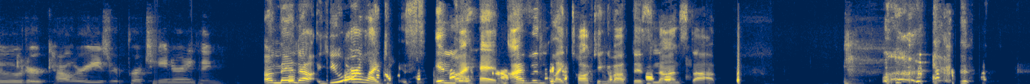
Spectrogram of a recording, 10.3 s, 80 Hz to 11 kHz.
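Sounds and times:
speech: 0:00.5 - 0:07.3, 0:08.4 - 0:10.0
faint trailing throat sound: 0:02.8 - 0:06.8, 0:08.5 - 0:10.0
harsh coughing: 0:08.5 - 0:09.9.

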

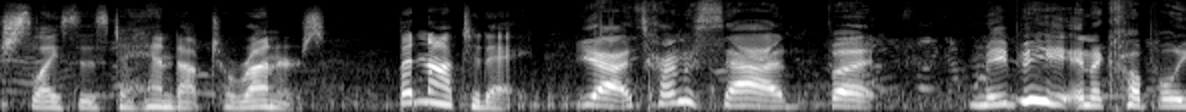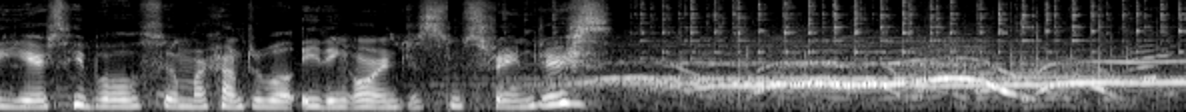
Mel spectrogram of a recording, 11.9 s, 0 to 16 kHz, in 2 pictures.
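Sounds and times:
speech: 0:00.1 - 0:09.4
dense crowd of college spectators screaming and cheering for passing marathon runners: 0:08.7 - 0:11.8.

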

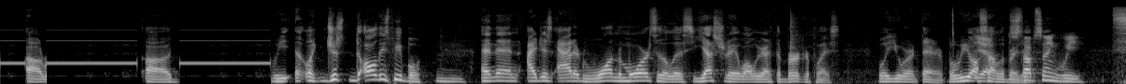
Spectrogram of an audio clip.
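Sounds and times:
high censor bleep tone over spoken names: 0:00.0 - 0:02.7
speech: 0:00.2 - 0:00.6, 0:01.4 - 0:01.9, 0:02.7 - 0:11.2.

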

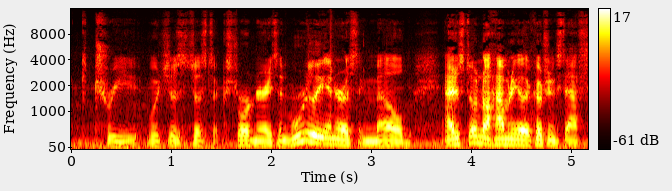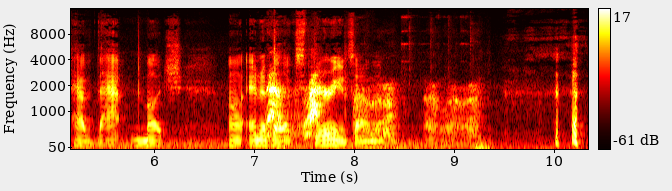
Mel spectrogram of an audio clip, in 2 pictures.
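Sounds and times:
speech: 0:00.4 - 0:09.4, 0:10.0 - 0:10.3
dog whimpering and whining excitedly: 0:07.2 - 0:09.4.

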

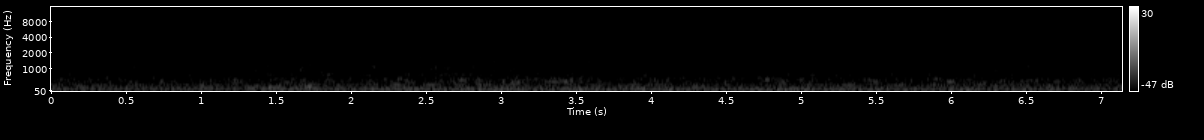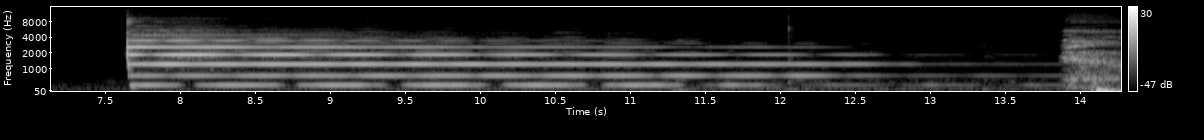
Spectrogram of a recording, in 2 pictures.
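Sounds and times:
single bell struck and ringing: 0:07.6 - 0:14.2.

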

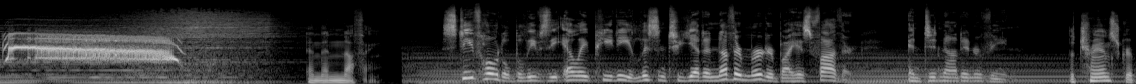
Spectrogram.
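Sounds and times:
woman screaming in a basement: 0:00.0 - 0:01.9
speech: 0:03.1 - 0:11.3.

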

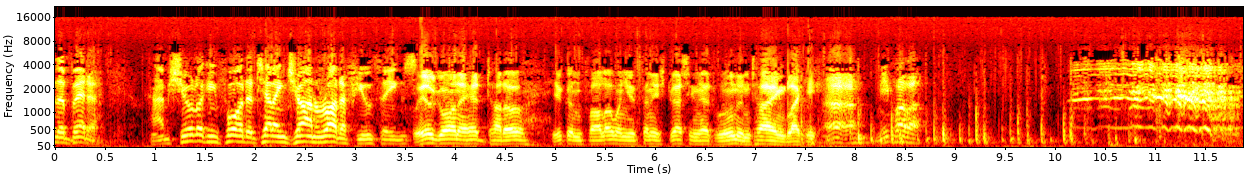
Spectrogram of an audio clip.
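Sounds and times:
speech: 0:00.0 - 0:08.9
horse hooves clip-clopping at a canter: 0:00.0 - 0:11.8
horse whinnying: 0:09.8 - 0:11.8.

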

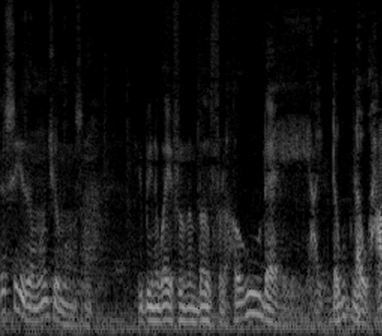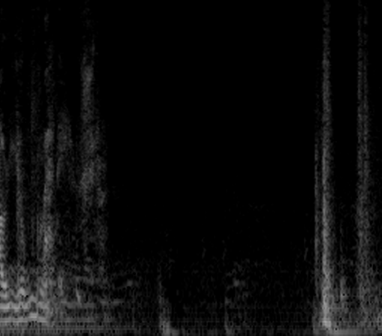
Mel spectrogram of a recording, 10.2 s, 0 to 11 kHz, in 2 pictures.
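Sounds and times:
speech: 0:00.0 - 0:06.4
faint room noise: 0:00.0 - 0:10.1
door opening with a sharp wooden clunk and rattle: 0:09.2 - 0:10.1.

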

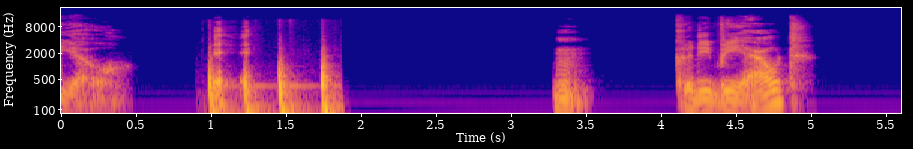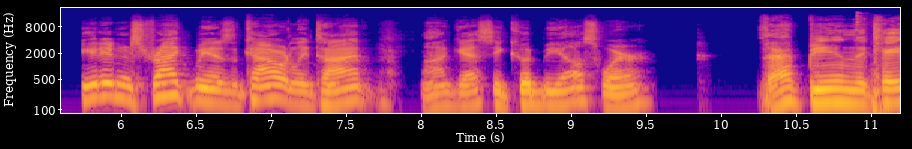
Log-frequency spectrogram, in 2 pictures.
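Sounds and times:
speech: 0:00.0 - 0:01.2, 0:04.1 - 0:05.0, 0:05.7 - 0:09.6, 0:10.2 - 0:11.1
firm knocking on a door: 0:01.0 - 0:01.9.

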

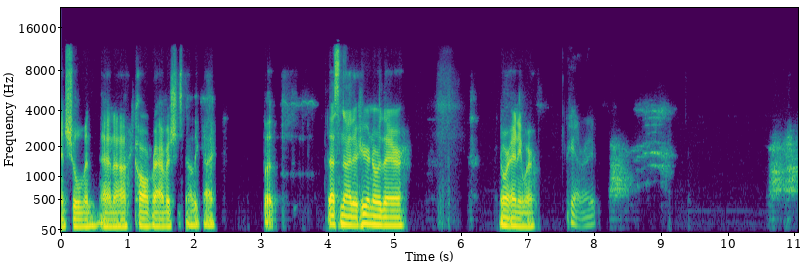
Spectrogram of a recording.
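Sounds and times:
speech: 0:00.0 - 0:02.4, 0:03.0 - 0:05.8, 0:06.6 - 0:08.1
dogs barking and whimpering with high-pitched whiny yelping: 0:08.2 - 0:08.6, 0:10.6 - 0:11.0.

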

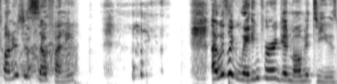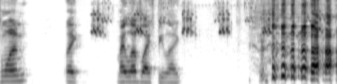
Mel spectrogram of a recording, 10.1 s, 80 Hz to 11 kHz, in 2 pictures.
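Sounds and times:
speech: 0:00.0 - 0:01.8, 0:03.2 - 0:07.9, 0:08.8 - 0:10.1
laughter: 0:00.0 - 0:02.4, 0:08.8 - 0:10.1
crickets chirping: 0:06.4 - 0:09.5.

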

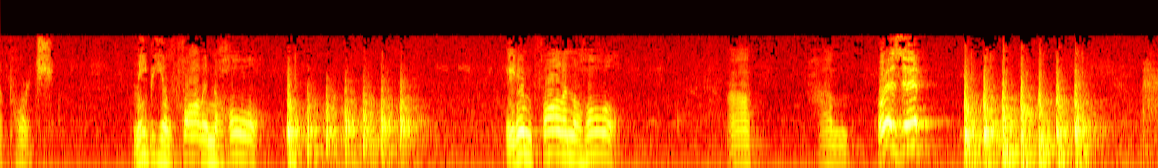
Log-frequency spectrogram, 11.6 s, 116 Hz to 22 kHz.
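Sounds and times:
speech: 0:00.2 - 0:00.6, 0:01.3 - 0:03.0, 0:05.1 - 0:06.3, 0:07.3 - 0:07.6, 0:08.2 - 0:09.4
knocking on a wooden door: 0:02.9 - 0:04.3, 0:09.6 - 0:11.1.

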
